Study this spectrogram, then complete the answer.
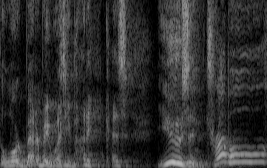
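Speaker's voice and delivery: sardonic, swooping delivery dripping with sarcasm. Rereading Saul's line to David the way it was meant: imitating Saul's sarcasm. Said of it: "I think he's like".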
